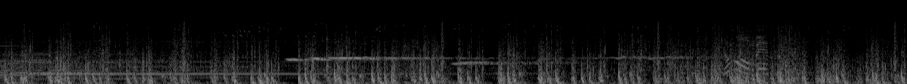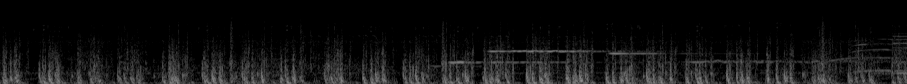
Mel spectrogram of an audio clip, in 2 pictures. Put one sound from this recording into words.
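Horse hooves clop steadily on a dirt trail.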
